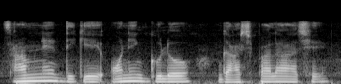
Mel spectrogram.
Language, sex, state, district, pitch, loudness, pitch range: Bengali, male, West Bengal, Alipurduar, 130 Hz, -14 LUFS, 125-135 Hz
